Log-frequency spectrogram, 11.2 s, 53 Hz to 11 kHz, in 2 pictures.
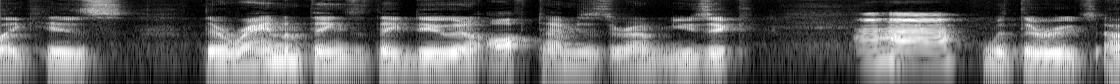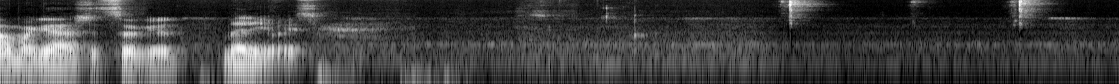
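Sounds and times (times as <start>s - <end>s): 
speech: 0.0s - 7.4s
low steady hum: 0.0s - 11.1s
metal shears chopping: 10.6s - 11.0s.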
